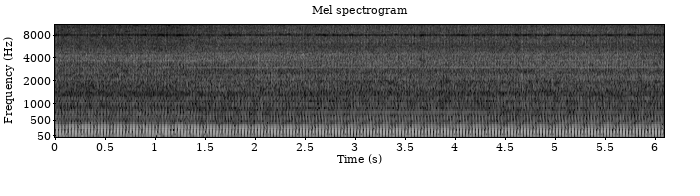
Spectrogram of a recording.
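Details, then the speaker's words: Generac 750 W generator after final mixer adjustment: small engine holds an even, steady drone with no rise and fall in speed; no longer surging. "suggested how to set the mixer on that but that's okay it's done and you can hear it's no longer surging"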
